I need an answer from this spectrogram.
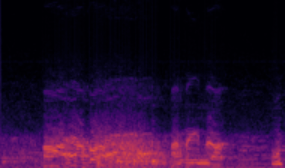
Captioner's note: clattering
